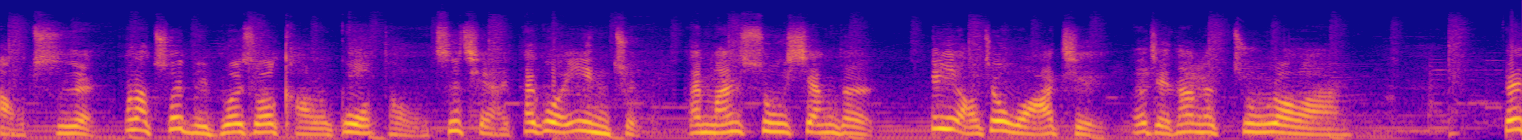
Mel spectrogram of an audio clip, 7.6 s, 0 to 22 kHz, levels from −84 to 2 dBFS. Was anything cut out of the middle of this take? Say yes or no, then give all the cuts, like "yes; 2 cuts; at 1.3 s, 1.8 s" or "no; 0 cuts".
no; 0 cuts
